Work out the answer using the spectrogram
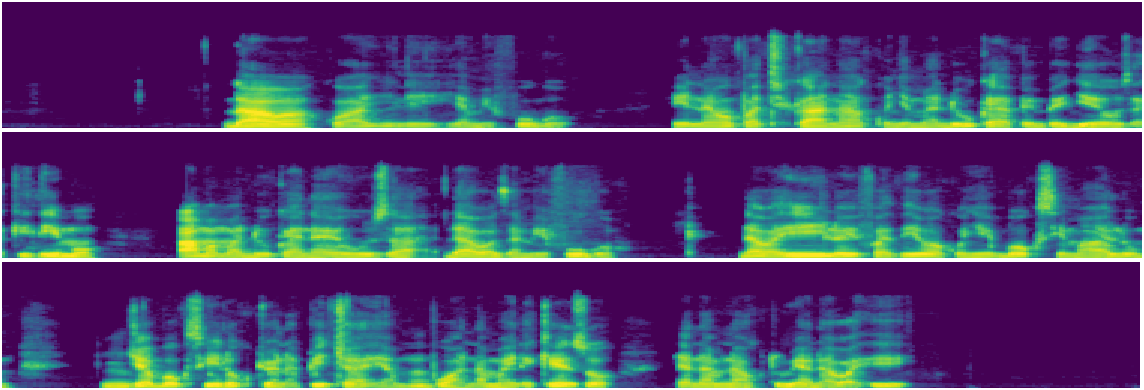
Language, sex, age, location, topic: Swahili, male, 25-35, Dar es Salaam, agriculture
